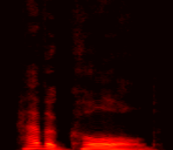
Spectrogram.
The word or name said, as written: have a cold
